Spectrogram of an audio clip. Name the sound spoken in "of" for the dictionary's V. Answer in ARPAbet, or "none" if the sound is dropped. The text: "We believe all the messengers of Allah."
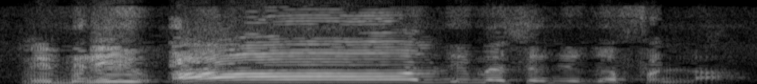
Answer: F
